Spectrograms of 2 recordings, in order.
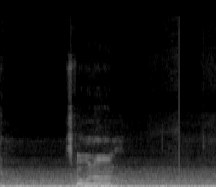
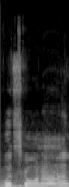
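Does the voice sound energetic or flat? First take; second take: flat; energetic. First: It is said in a flat, lifeless voice. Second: It is said in a happy, energetic voice. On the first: The person is worn out and not feeling emotions. "the life is just kind of devoid from them in their tone" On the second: The caller feels joyful and lively. "I'm all happy, I'm joyous, I have this energy"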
